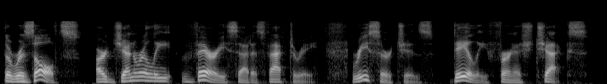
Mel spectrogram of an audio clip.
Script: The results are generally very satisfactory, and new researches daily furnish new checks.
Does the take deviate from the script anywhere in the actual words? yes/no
yes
